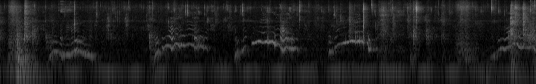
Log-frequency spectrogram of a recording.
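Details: Kitten having meat for the first time utters a string of short, arched, moaning growls, each rising then falling, roughly every second or two, with a constant low hum underneath and occasional clicks.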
